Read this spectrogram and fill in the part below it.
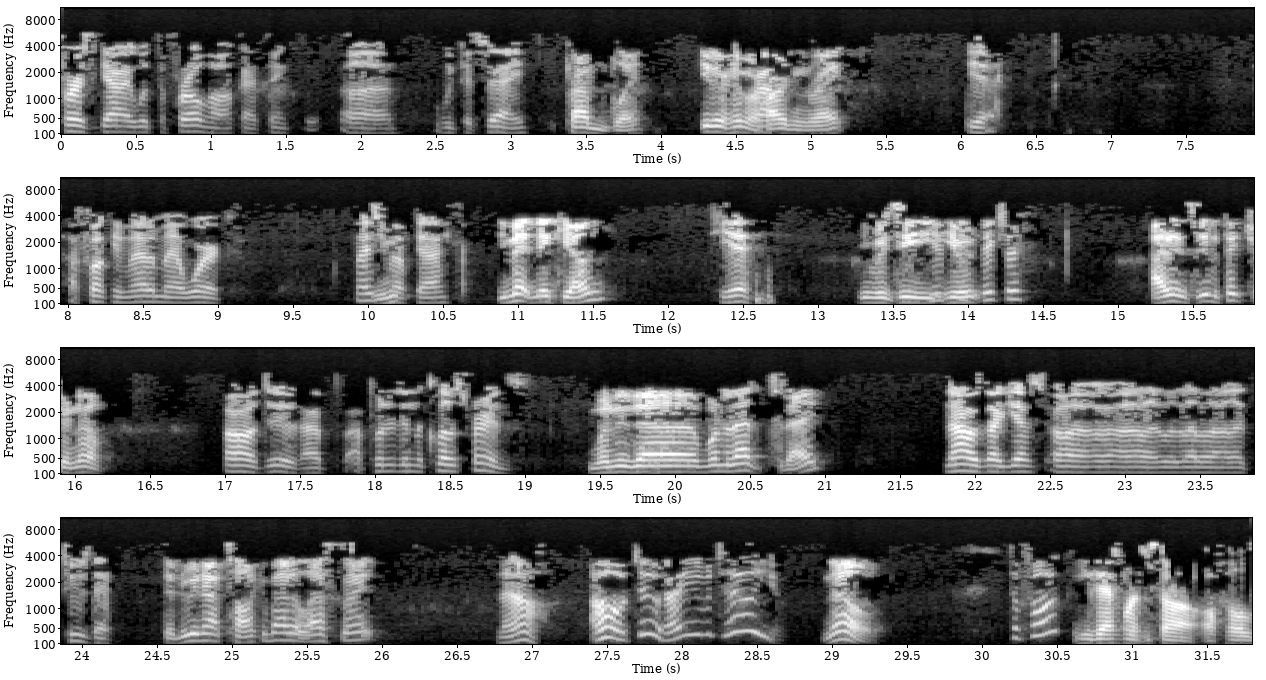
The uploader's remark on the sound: hop on the phone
